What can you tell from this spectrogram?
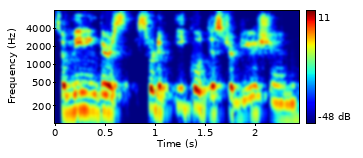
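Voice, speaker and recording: A man's fairly high voice, somewhat breathy, moves at a moderate pace with lively intonation. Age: 40s. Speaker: life coach and Enneagram teacher. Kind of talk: casual chat.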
